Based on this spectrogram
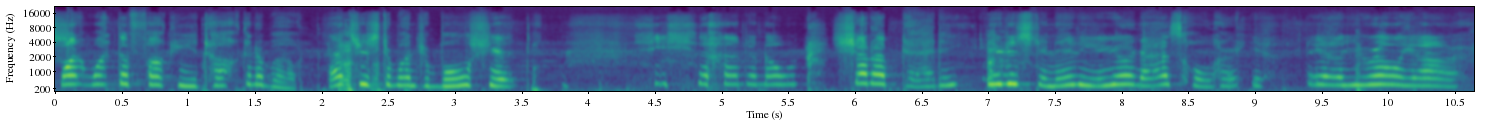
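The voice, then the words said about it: Baby voice. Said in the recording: “his perfect baby voice”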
